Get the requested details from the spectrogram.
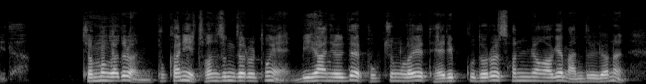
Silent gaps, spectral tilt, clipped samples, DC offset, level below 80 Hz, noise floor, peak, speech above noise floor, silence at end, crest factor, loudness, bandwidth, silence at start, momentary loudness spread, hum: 0.35-0.39 s; -6.5 dB/octave; under 0.1%; under 0.1%; -68 dBFS; -70 dBFS; -8 dBFS; 49 dB; 0.2 s; 14 dB; -22 LUFS; 13.5 kHz; 0 s; 6 LU; none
